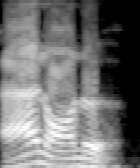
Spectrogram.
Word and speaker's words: honor: No, an honor. Because H is silent.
